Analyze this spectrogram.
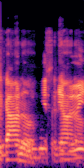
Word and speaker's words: Sugano: And, I mean, if we can get anything out of Zach Eflin, Grayson Rodriguez, Senguno, is that how you say it? Sugano? Sugano. Sugano.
